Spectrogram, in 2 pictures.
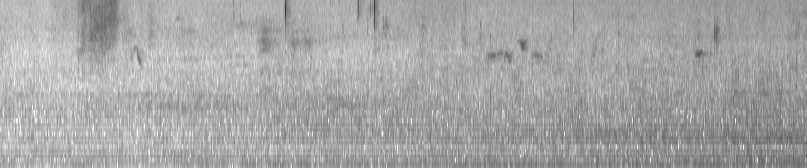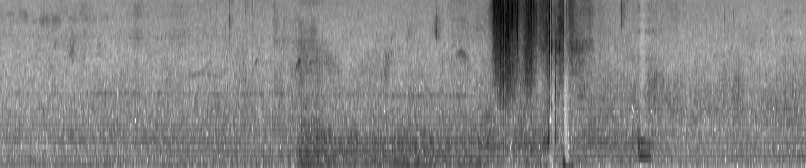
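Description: A small propeller airplane drones overhead, with a steady pitch, growing louder the whole time. About thirteen and a half seconds in, a golf club strikes the ball with a sharp click.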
